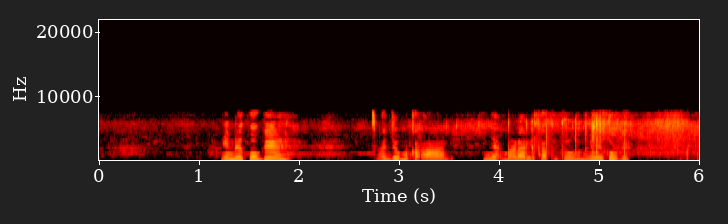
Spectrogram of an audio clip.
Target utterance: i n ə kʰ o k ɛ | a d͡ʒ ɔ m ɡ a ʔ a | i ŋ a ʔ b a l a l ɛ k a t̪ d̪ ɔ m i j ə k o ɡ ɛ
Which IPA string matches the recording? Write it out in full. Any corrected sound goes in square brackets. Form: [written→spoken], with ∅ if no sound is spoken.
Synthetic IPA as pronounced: i n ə [kʰ→k] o [k→ɡ] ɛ | a d͡ʒ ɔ m [ɡ→k] a ʔ a | i [ŋ→ɲ] a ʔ b a [l→ɽ] a l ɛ k a t̪ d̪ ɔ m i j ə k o ɡ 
